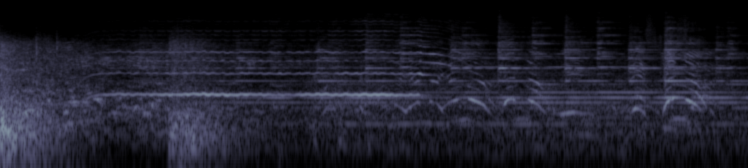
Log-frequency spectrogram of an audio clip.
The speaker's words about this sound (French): Et en dénonçant des provocations, les forces de l'ordre sont intervenues sur ce site ultra-sensible à coups de grenades explosives, dont le seul but de disperser la foule, dénoncent les Palestiniens.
